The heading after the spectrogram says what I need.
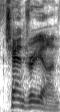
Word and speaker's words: Chandrayaan: It was is it the Chandrayaan? Yes, Chandrayaan 3.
